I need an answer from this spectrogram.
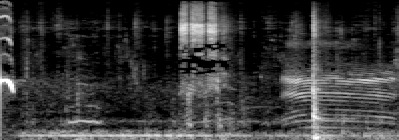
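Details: A herd of sixty Bishi goats and thirty kids near the coast north of Al Qunfudhah. A single high, drawn-out bleat rises near the end over a low steady hum, with brief rustling before it.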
